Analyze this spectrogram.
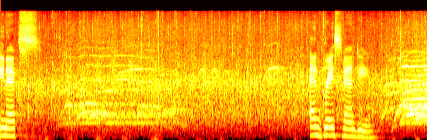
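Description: A woman speaks into a microphone in a large hall.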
